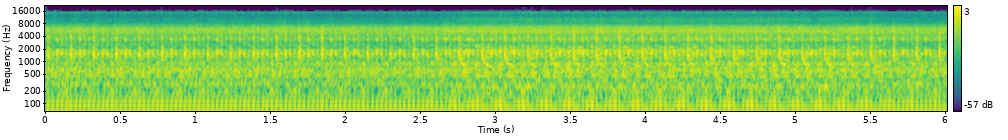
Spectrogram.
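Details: SsangYong Rexton 2 diesel after engine overhaul: loud idle with a steady low knock about three times a second; source not identified, blamed on the overhaul.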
